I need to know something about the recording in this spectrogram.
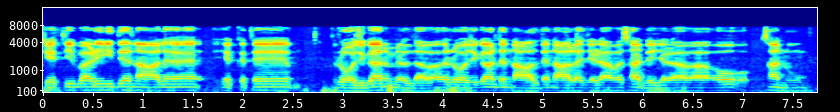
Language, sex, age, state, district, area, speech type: Punjabi, male, 18-30, Punjab, Gurdaspur, urban, spontaneous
